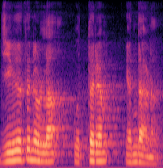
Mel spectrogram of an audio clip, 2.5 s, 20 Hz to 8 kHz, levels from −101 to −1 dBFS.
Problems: none marked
